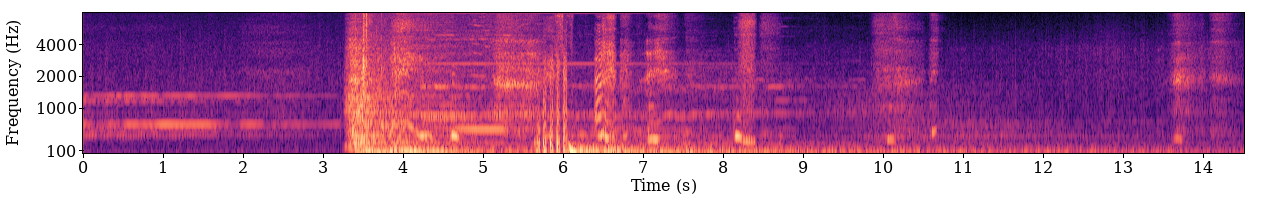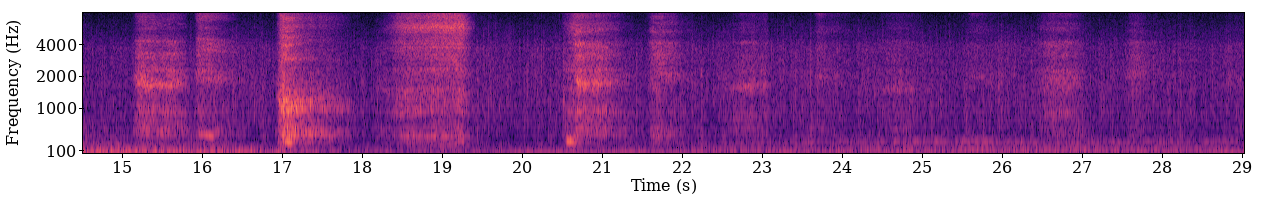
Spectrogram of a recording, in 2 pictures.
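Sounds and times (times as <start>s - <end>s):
low drone: 0.0s - 17.0s.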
